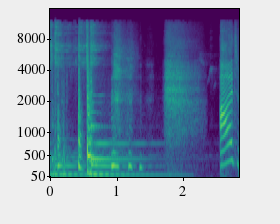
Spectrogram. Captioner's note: chuckling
